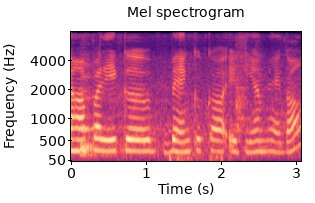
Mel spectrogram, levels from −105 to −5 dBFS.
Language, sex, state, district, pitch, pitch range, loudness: Hindi, female, Andhra Pradesh, Anantapur, 255 Hz, 245-260 Hz, -16 LUFS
